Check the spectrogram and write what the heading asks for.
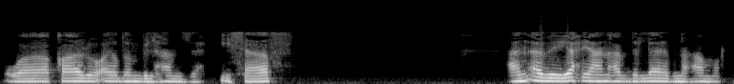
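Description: A man giving a measured religious lesson on hadith, explaining slowly and pausing with fillers. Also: medium pitch, flat delivery. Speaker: hadith teacher. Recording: tinny phone-like audio.

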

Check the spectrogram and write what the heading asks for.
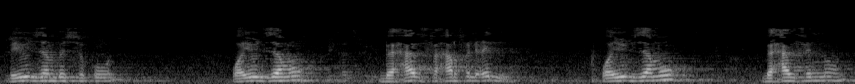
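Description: A man teaching a grammar lesson who asks the class questions, answers them himself, and repeats key rules slowly. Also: on the high side, slight background noise. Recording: echoey hall, dull lo-fi sound.

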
